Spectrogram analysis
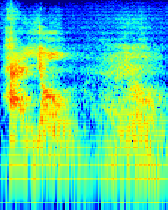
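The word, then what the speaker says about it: הַיּוֹם: Okay, let's go through and pronounce these and then give the translation. Okay? Hamelech, the king. Hakol, the voice. Hayom, the day.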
